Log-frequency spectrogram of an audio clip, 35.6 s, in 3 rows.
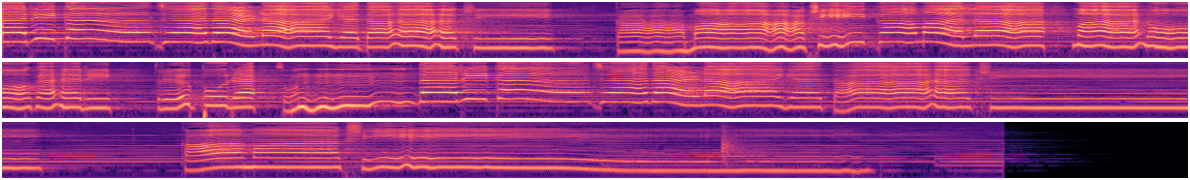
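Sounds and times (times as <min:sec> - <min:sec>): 
carnatic raga music: 0:00.0 - 0:34.3.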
